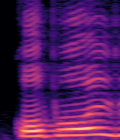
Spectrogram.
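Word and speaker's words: COBOL: कोबोल, जावा, basic, assemble. देखो कोबोल और कोबल, यू can pronounce anything, ठीक है।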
